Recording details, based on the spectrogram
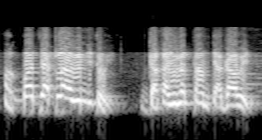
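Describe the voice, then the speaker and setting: A man's voice: high voice, expressive, quick pace, faint music behind. A man with an Ilocano accent playing a struggling, jobless husband and brother who answers curtly and defensively, in an old radio drama. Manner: defensive, curt. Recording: dull lo-fi old radio recording.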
